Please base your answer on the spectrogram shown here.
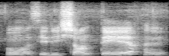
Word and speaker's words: chanter: En el infinitivo de los verbos del primer grupo es importante que la R no se pronuncie, a pesar de que nos sintamos tentados a hacerlo. Vamos a decir chanter y chanter, parler, parler,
